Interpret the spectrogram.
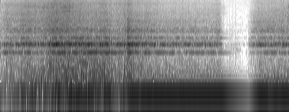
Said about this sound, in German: Achtung, das Korkengeräusch das war so geil.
